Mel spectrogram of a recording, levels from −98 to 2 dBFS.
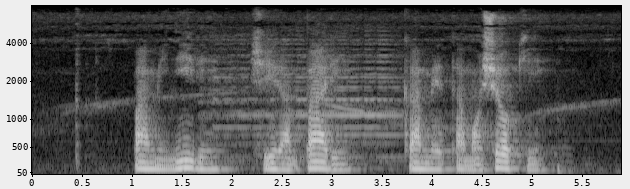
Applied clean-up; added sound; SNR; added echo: none; Motor vehicle (road) / Siren; 19 dB; reverberation time 0.6 s.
